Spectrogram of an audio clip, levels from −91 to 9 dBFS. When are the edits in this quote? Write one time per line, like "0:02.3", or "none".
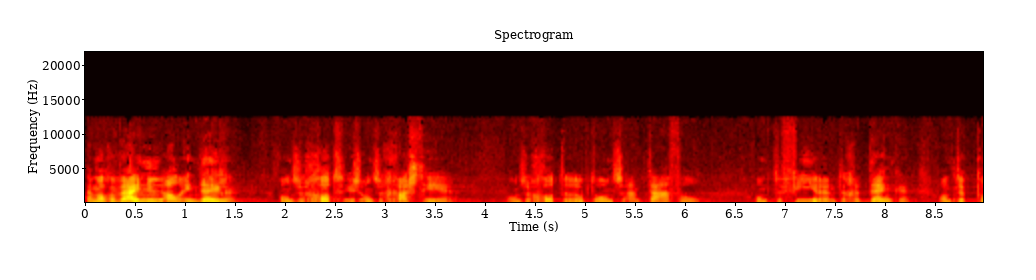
0:01.8
0:04.2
